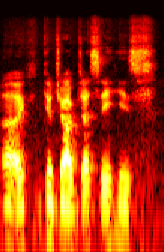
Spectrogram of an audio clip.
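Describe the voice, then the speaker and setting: Deep monotone man on a podcast. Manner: unhurried, many fillers and restarts. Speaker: podcast co-host. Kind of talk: casual podcast chat.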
